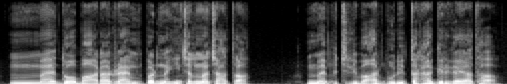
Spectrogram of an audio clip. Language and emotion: Urdu, fearful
